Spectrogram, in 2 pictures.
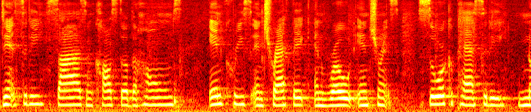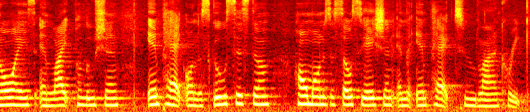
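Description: A woman speaks at a moderate pace. Her intonation is monotone and flat. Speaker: city planning staff; presenter. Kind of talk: formal staff presentation. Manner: formal. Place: meeting room. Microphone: podium.

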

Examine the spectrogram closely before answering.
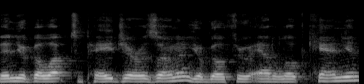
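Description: A man speaks at a medium pitch with a dark, mellow tone, ordinary pitch variation and a moderate pace, with audible room echo over a quiet background. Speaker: tour director. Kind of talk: webinar presentation. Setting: online webinar. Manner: enthusiastic. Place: home room. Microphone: webcam.

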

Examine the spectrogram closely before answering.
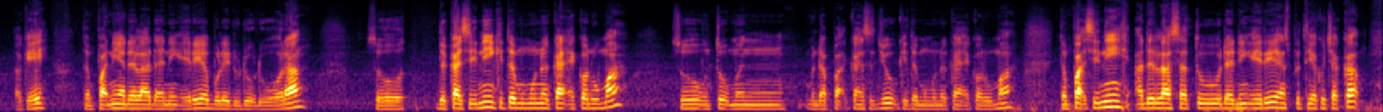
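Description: A man's medium-pitched voice moves at a fairly quick pace with fairly even intonation.

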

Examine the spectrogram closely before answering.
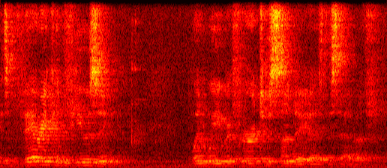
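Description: A man speaks in a room with strong echo and light background noise. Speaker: panelist. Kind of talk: panel talk. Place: hall. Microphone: handheld.

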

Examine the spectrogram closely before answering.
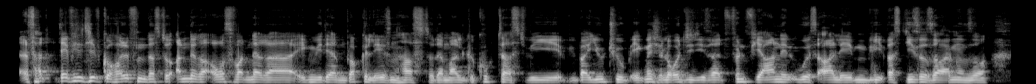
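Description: A man with a medium pitch and fairly even intonation talks at a fairly quick pace. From Germany. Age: 30s. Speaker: emigrant. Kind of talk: casual interview.

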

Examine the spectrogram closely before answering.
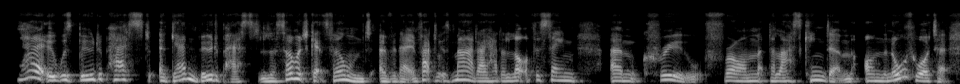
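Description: A woman's fairly low, somewhat breathy voice at a moderate pace, with lively intonation, hardly any pauses and a quiet background. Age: 20s. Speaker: actress. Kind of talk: interview. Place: home room. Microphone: video call.

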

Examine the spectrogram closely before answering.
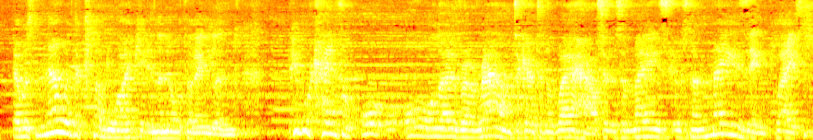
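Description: A man at a fairly quick pace, with audible room echo and clear music in the background. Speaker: interviewee. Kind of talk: interview answer. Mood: nostalgic, animated. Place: garden.

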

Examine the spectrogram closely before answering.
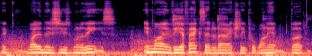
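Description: Here a man speaks with an Australian accent at a fairly quick pace. His pitch is fairly high, with ordinary variation. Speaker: 3D modeller, game fan. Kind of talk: casual tutorial talk to camera.

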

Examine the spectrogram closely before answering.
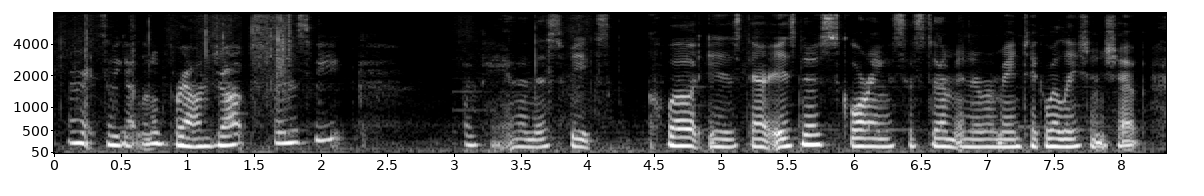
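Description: Fairly low in pitch, a woman speaks at a moderate pace with ordinary pitch variation, her tone dark, mellow and somewhat breathy. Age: 30s. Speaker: planner vlogger. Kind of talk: casual vlog, plan-with-me chat. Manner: casual, chatty, rambling.

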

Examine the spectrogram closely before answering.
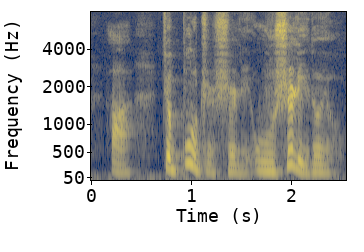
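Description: With lively intonation, this man's speech proceeds at a moderate pace. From Hunan, China. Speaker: painter. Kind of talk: interview. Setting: studio.

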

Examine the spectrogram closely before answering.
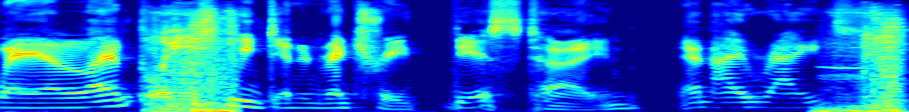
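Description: A raspy put-on character voice at middle pitch and a very slow pace, with sound effects in the background. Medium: audio drama. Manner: gloating, smug.

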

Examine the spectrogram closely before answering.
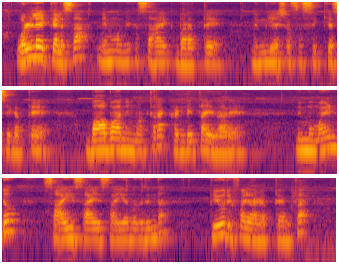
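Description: A man's fairly high voice, dark and mellow in tone, with fairly even intonation. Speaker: spiritual guidance channel host. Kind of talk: devotional Q&A monologue.

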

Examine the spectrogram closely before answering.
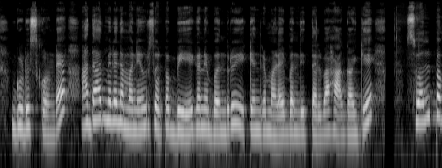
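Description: Noticeable background noise runs beneath the speech. Its pitch rises and falls in an ordinary way. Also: woman. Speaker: lifestyle vlogger. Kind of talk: vlog narration.

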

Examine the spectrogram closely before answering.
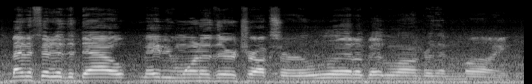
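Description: A very slow pace over noticeable background noise. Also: man. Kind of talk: casual vlog chat. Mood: mildly annoyed, explaining. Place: car. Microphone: phone near.

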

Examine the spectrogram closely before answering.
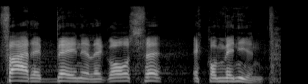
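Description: A man's bright, sharp voice stands out against a quiet background. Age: 60s. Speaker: sociologist; conference speaker. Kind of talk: keynote speech. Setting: stage with audience. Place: hall.

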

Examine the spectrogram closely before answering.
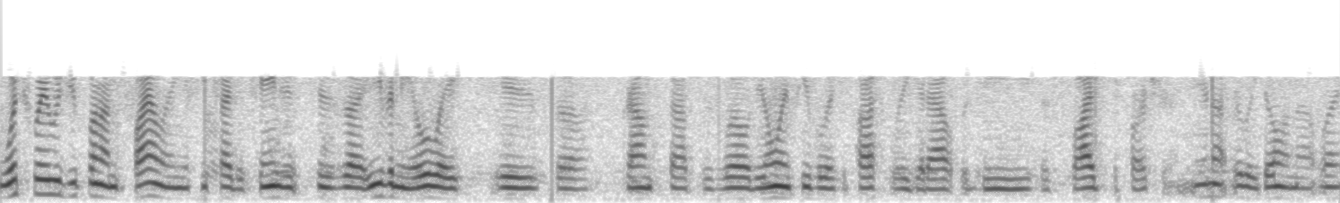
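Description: A woman's low-pitched voice with a slightly husky edge, a fairly quick pace and little pitch movement

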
